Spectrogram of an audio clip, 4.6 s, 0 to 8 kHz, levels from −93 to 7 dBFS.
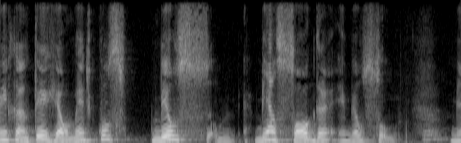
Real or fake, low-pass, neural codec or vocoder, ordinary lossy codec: real; none; none; none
